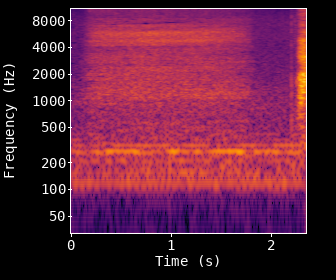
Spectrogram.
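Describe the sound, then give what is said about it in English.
A single long, deep breath taken during a guided grounding exercise, heard as a steady airy hiss that lasts most of the moment, followed by a short, louder burst at the end. “So let's just take 3 deep breaths.”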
